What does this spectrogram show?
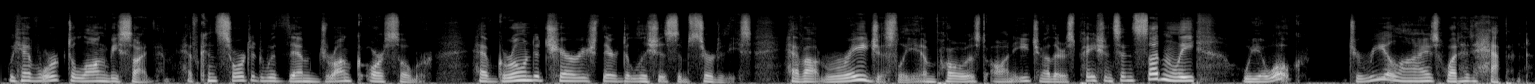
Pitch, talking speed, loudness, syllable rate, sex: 145 Hz, 135 wpm, -20 LUFS, 4.9 syllables/s, male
